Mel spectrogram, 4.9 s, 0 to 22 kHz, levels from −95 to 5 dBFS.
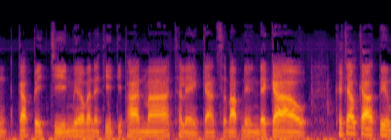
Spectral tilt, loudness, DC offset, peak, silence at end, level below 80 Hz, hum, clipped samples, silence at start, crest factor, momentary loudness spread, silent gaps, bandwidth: -6 dB/octave; -22 LUFS; under 0.1%; -2 dBFS; 0 s; -46 dBFS; none; under 0.1%; 0 s; 20 dB; 10 LU; none; 12 kHz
